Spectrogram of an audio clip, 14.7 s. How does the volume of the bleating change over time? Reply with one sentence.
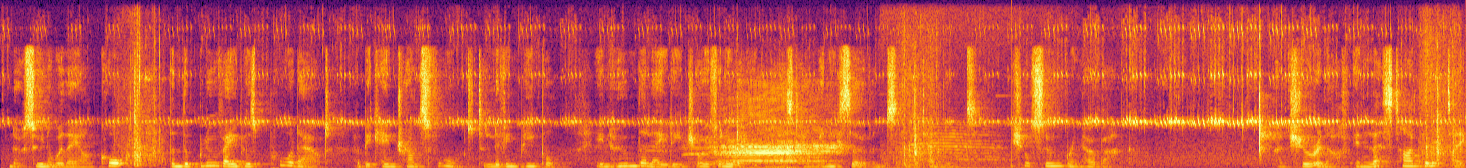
The loudness of the bleating goes up, then down.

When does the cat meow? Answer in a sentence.
The meowing can't be heard in this clip.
